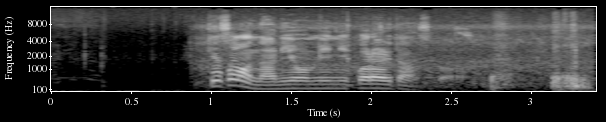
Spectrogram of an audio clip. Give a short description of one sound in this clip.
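A boy answers a question loudly and eagerly, close by.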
